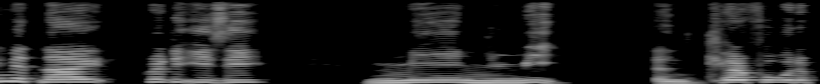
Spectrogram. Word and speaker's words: minuit: example, like in 10 minutes, you're going to say 10 minutes. This is not minute. To say midnight, we say minuit. So we don't pronounce the T, but we do pronounce the two vowels.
